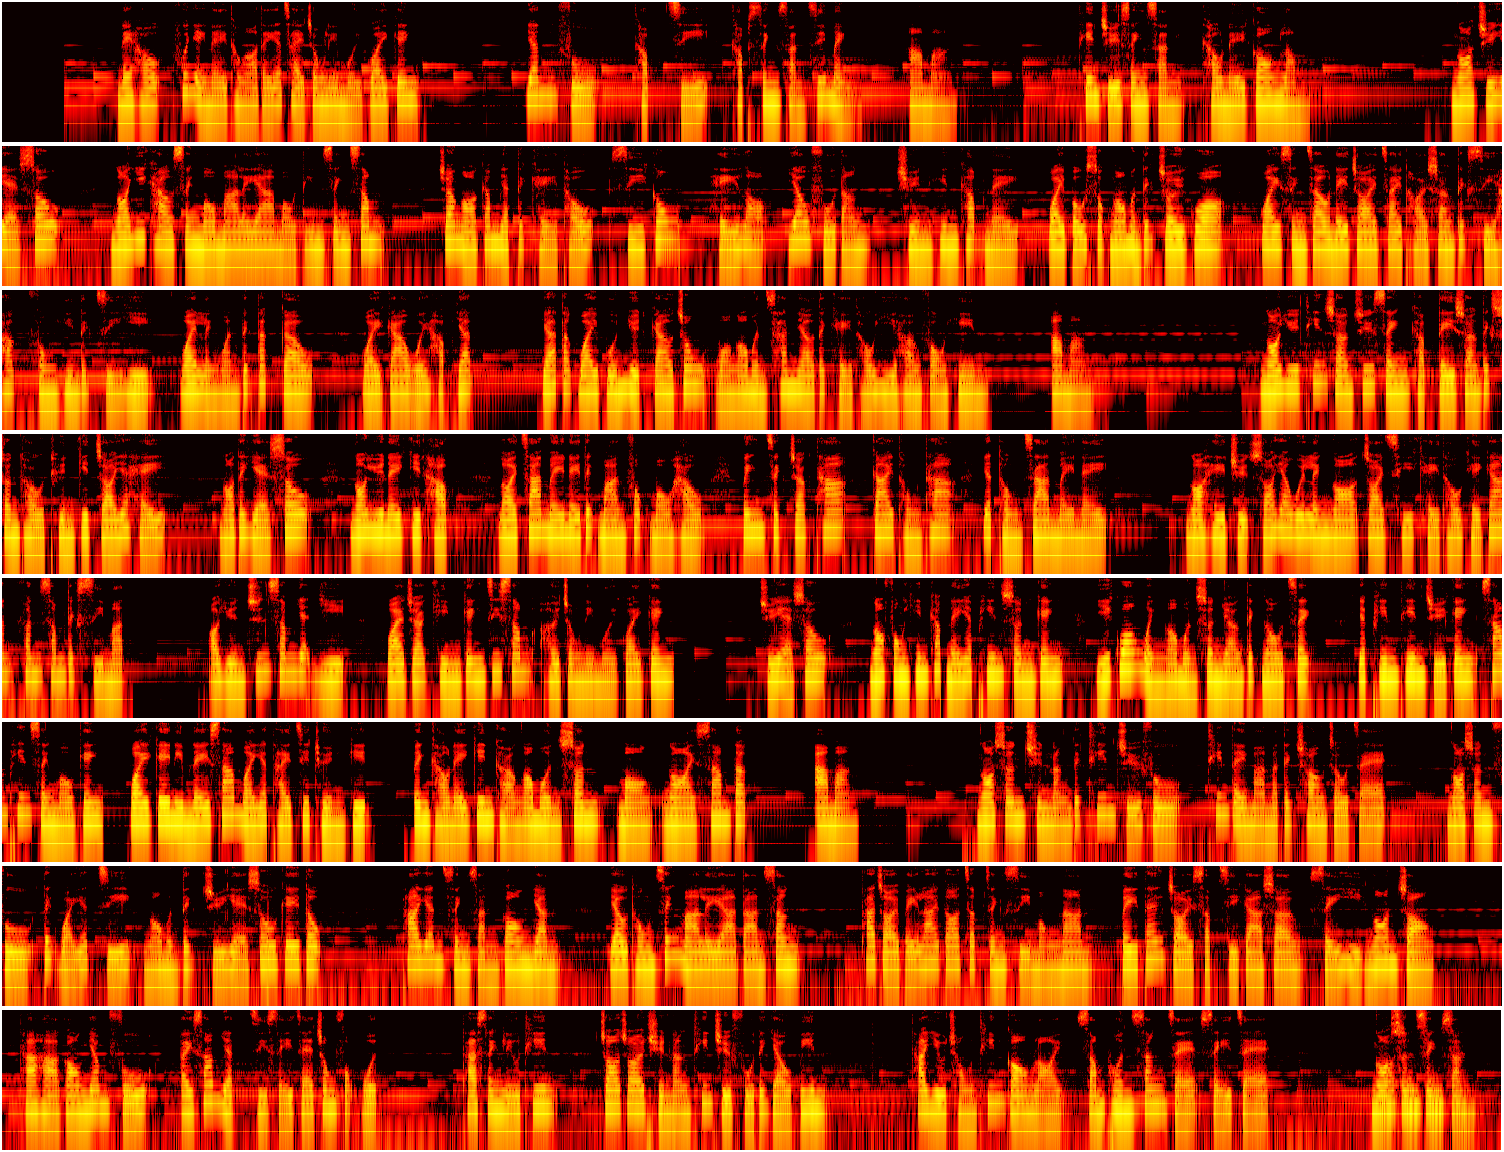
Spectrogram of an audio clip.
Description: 童聲齊頌玫瑰經：歡喜五端 *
